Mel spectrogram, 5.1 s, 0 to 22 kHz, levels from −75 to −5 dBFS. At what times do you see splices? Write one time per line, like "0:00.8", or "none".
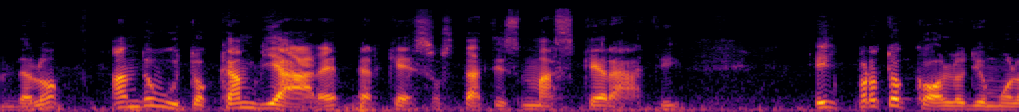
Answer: none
